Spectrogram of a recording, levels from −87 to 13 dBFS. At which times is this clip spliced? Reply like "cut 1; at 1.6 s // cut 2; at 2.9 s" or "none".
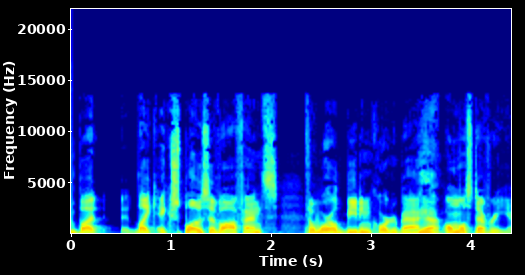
cut 1; at 2.3 s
